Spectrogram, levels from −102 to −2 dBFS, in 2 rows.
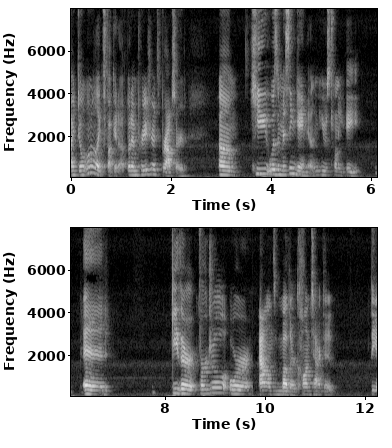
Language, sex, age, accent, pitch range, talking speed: English, female, 10-29, American, 195-240 Hz, 150 wpm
